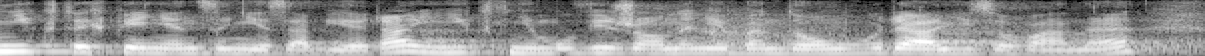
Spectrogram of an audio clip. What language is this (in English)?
Polish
